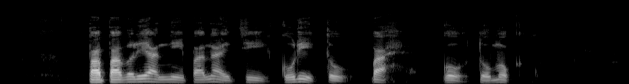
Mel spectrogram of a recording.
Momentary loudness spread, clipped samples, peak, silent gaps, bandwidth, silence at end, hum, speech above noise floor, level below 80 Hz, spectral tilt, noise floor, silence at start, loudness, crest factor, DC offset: 15 LU; under 0.1%; -2 dBFS; none; 10 kHz; 1.2 s; none; 50 dB; -68 dBFS; -6.5 dB/octave; -75 dBFS; 0.9 s; -26 LUFS; 24 dB; under 0.1%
